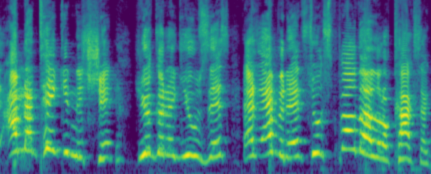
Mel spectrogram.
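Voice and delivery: defiant yell. Retold or imitated. Janitor refusing the hard drive, defiant yell. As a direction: shout the refusal. Retold shouting match with principal.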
